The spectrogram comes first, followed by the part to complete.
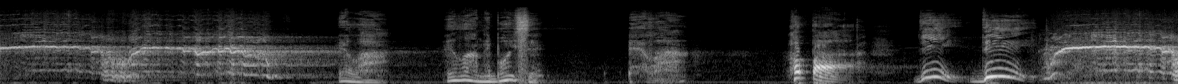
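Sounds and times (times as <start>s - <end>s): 
horse neighing in a long high whinny: 0.0s - 3.4s, 10.4s - 11.7s
hiss: 0.0s - 11.7s
speech: 3.4s - 5.5s.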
